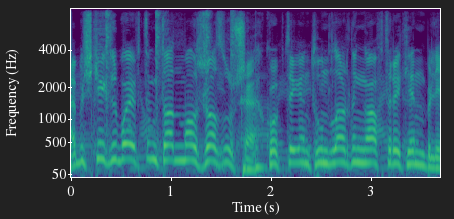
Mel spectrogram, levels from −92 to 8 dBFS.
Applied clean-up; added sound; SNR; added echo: none; Hi-hat; 13 dB; none.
